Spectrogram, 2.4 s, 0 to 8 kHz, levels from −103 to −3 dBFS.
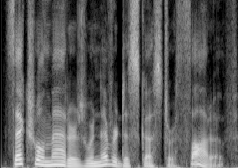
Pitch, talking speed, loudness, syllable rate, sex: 145 Hz, 200 wpm, -20 LUFS, 6.5 syllables/s, male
